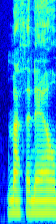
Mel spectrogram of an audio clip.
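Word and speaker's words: methanal: L I always over I always over pronounce it I say like Big Al only because methanel methanol they sound pretty similar so if we do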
